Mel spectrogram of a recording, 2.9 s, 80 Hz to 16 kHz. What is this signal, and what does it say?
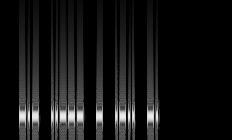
Morse code, heard as a keyed tone, about 46 wpm, spaced as for 32 wpm, 700 Hz. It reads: K2TLN
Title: USA Call Signs - 2x Character Spacing - 45wpm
